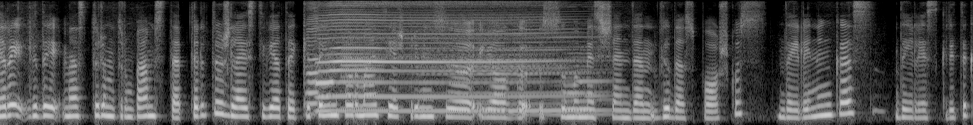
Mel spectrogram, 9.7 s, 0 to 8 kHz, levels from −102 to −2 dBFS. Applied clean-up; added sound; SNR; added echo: none; Harmonica; 4 dB; none.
